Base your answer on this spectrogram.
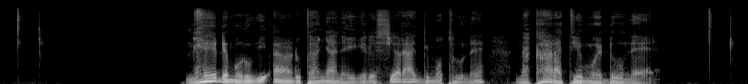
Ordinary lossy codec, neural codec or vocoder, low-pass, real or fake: none; codec, 44.1 kHz, 3.4 kbps, Pupu-Codec; 14.4 kHz; fake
